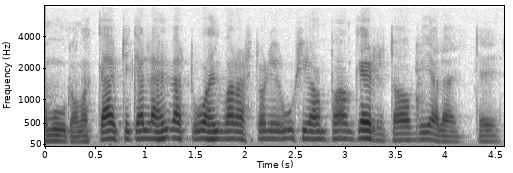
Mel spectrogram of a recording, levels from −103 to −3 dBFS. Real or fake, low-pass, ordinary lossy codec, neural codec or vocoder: real; none; none; none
